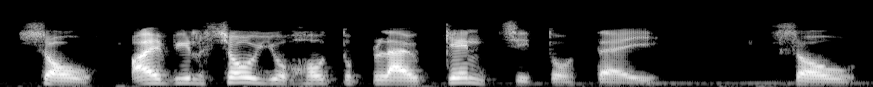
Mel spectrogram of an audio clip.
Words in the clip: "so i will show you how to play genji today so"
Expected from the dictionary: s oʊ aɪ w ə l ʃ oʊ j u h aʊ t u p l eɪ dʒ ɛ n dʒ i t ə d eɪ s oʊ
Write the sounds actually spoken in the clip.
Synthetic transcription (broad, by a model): s oʊ aɪ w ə l ʃ oʊ j u h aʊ t u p l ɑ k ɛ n tʃ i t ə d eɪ s oʊ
